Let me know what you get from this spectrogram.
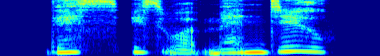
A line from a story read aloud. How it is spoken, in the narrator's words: I say softly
